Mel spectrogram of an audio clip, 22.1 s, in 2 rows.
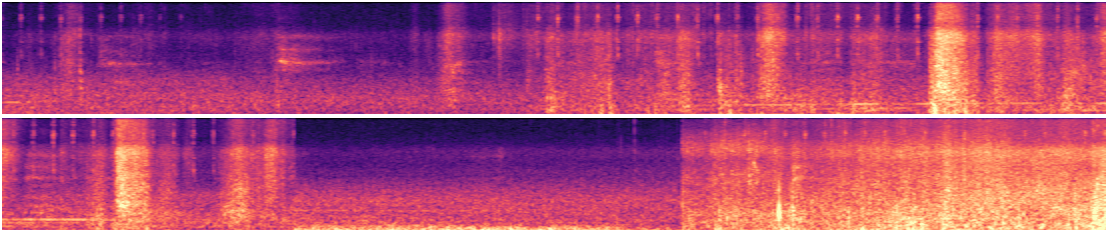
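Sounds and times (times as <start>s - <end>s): clock ticking: 0.0s - 1.9s, 5.1s - 14.0s, 17.8s - 22.0s
snow shovel scraping snow: 9.3s - 11.2s, 12.1s - 14.0s, 18.0s - 22.0s.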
